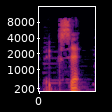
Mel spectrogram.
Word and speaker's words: accept: 是一定要读埋个 K 音嘅，但个 K 音亦都系一样啦。 K 音连埋 S 音一齐读，accent accent accent。如果就咁读成 accent 咁就唔得，OK？一定要 K accent accept。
